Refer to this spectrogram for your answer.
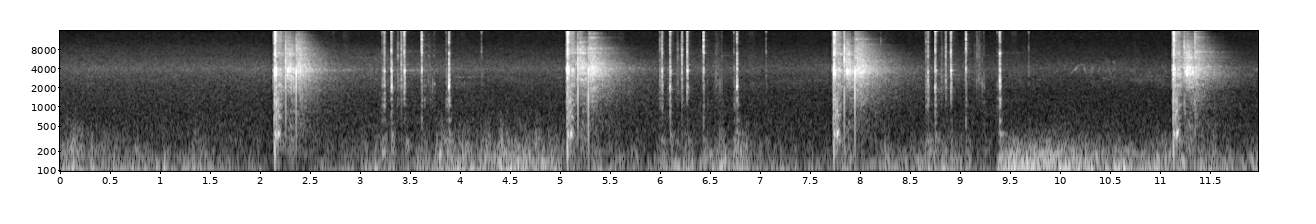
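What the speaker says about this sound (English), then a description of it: "Let's move on to Johnny BB Gunner's cool swinging steel target." Pellet shots from a Barra 1100z Gen II budget airgun striking a swinging steel target, four sharp metallic impacts spaced a few seconds apart, each followed by a brief ringing and clatter of the swinging target.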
